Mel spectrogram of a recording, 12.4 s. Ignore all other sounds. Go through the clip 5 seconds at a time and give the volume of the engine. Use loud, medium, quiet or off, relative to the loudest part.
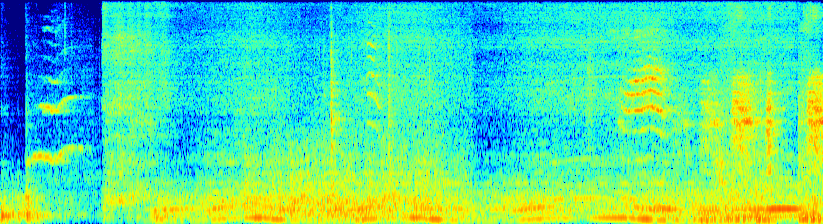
medium, medium, loud.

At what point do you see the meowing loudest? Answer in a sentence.
The volume of the meowing peaks at 10 seconds.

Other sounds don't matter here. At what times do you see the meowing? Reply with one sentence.
You can hear the meowing from 0.3 to 1.5 s, from 4.7 to 6.5 s and from 8.5 to 10.1 s.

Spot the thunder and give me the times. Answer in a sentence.
You can hear the thunder from 3.6 to 7.1 s.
